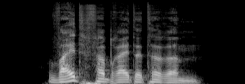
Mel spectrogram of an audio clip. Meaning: strong dative masculine/neuter singular comparative degree of weitverbreitet
- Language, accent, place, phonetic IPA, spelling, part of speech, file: German, Germany, Berlin, [ˈvaɪ̯tfɛɐ̯ˌbʁaɪ̯tətəʁəm], weitverbreiteterem, adjective, De-weitverbreiteterem.ogg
